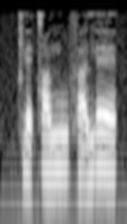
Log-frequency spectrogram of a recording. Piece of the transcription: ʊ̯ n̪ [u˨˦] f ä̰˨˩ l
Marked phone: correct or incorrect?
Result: correct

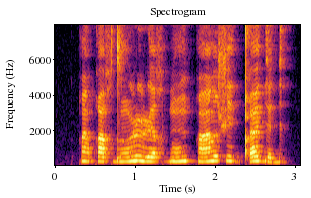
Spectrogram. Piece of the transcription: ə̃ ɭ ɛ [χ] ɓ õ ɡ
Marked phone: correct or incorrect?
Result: correct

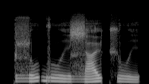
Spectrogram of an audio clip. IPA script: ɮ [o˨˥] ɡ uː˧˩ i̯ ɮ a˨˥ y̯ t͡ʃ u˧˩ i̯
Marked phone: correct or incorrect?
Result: incorrect: u˨˥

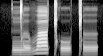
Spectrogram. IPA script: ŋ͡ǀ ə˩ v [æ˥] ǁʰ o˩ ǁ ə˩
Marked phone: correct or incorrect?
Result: incorrect: a˥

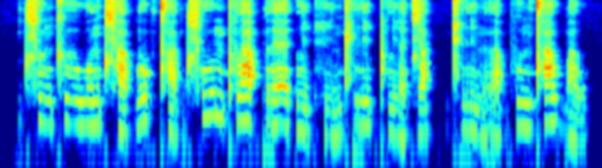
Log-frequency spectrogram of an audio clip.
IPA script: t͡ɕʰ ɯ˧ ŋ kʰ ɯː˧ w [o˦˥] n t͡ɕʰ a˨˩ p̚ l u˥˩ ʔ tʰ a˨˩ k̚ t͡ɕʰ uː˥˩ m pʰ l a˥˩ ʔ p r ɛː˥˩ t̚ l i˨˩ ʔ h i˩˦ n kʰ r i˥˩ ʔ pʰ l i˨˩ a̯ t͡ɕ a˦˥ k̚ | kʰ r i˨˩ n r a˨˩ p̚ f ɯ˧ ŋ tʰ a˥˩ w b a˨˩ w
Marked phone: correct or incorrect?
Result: correct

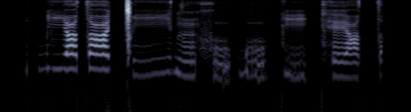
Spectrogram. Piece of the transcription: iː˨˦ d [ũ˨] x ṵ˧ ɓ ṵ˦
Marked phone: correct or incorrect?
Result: correct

